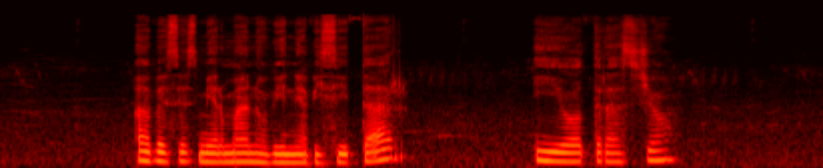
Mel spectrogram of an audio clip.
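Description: A woman speaks quietly and with emotion, close by.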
